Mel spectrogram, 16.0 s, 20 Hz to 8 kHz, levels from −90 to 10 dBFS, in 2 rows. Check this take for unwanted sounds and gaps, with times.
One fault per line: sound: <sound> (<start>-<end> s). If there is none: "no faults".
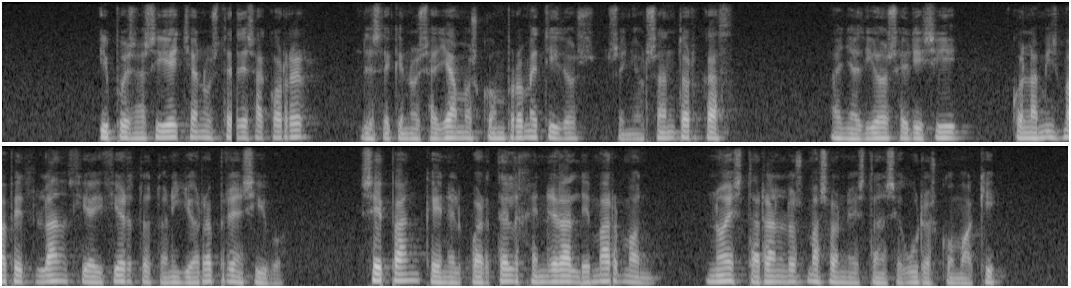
sound: dropout (1.7-1.8 s)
